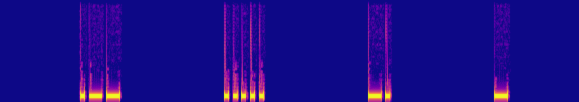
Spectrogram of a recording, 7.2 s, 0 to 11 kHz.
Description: Morse code, heard as a keyed tone, about 22 wpm, spaced as for 6 wpm, 700 Hz. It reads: W5NT
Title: USA Call Signs - 4 Characters - 8x Character Spacing - 22wpm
